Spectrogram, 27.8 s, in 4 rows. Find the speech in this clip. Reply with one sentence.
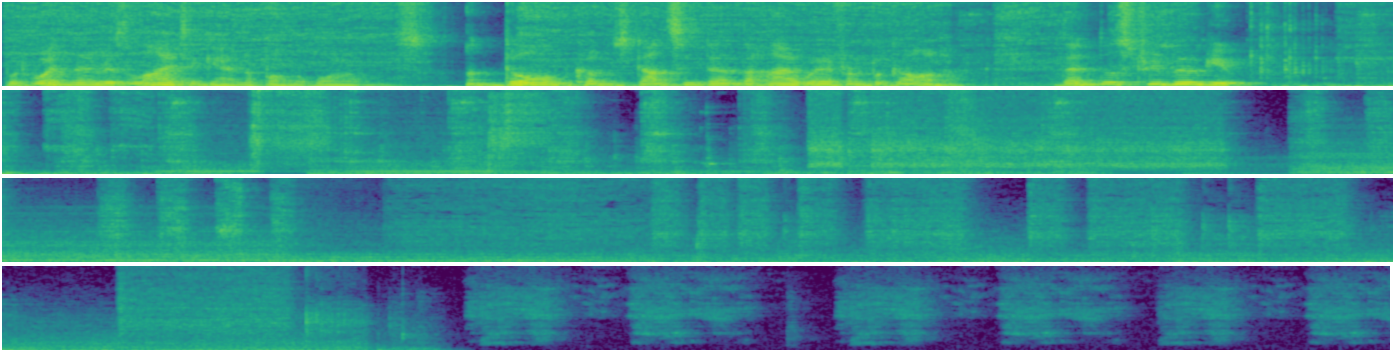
The speech can be heard from 0.0 to 6.2 s.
